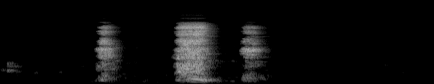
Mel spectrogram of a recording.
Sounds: Sniff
